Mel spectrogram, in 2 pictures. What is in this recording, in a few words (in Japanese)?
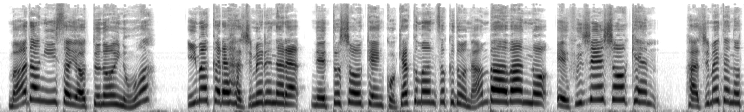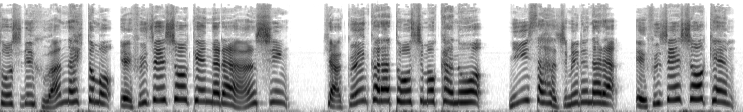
快活, 女性ナレーター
